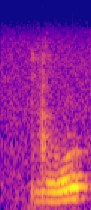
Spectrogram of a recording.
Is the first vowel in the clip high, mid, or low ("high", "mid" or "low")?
high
